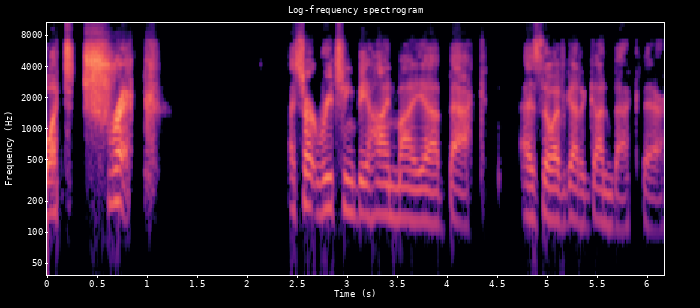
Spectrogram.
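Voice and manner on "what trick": intimidating, menacing, threatening voice. In character, intimidating a cowering man about a trick: intimidating, threatening. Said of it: "you're trying to intimidate him?".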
